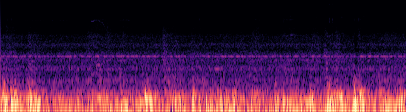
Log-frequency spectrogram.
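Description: Sleeper train running, heard from inside a compartment: a loud low rumble that swells and dips, a steady hum, and light scattered clicks and rattles.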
